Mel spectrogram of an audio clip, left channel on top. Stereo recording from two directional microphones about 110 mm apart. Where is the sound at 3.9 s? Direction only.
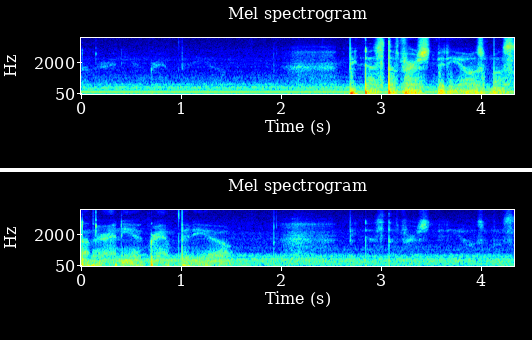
45° left (ahead or behind).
